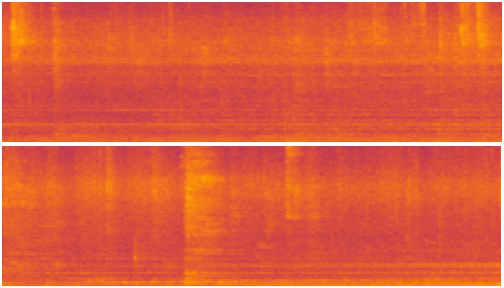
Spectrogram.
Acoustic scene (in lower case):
subway station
